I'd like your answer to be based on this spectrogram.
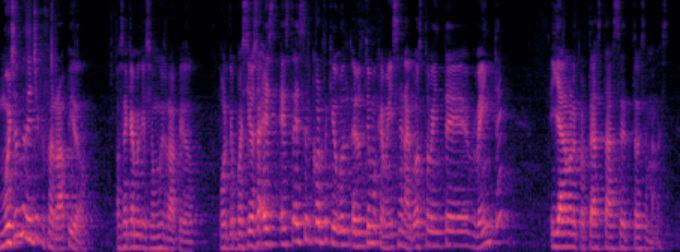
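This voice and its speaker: A man with a fairly high voice talks very fast and with lively intonation, with audible room echo and noticeable background noise. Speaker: microbiologist, former student of co-host. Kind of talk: casual chat. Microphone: echo in the room.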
